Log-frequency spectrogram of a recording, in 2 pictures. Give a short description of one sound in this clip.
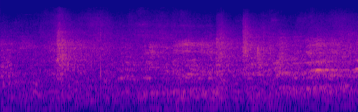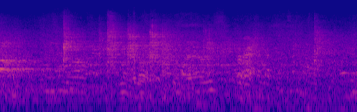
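A crowd of spectators chatters in a large echoing rink.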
